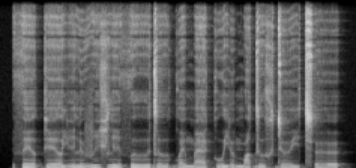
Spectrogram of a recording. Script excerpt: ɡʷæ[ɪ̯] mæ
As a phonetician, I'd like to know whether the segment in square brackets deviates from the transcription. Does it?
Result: no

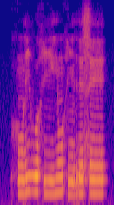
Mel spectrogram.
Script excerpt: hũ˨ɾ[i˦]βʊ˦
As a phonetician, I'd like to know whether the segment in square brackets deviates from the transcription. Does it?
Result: no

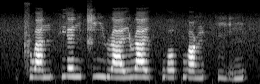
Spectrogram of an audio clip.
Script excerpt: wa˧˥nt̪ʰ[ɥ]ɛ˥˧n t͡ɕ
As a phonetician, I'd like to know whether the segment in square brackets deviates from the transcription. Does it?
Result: yes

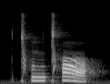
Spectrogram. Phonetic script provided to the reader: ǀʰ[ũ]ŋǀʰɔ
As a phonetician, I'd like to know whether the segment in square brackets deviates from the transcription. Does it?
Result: no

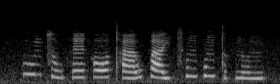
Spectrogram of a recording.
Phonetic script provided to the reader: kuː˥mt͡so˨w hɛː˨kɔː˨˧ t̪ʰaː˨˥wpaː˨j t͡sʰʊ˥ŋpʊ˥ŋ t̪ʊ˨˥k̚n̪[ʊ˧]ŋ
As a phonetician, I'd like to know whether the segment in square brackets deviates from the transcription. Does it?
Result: no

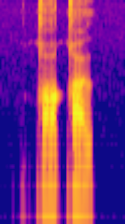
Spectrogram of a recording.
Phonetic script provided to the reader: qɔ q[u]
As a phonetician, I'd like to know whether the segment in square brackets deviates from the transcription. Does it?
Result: yes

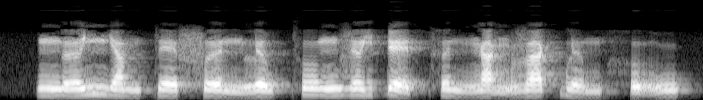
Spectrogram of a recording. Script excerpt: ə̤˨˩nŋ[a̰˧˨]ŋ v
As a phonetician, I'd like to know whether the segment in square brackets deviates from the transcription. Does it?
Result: no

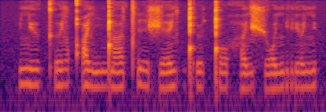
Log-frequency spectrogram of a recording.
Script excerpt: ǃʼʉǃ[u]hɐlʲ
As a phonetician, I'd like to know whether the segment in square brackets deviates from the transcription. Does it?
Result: yes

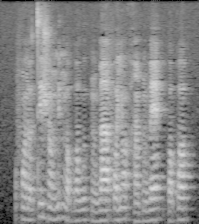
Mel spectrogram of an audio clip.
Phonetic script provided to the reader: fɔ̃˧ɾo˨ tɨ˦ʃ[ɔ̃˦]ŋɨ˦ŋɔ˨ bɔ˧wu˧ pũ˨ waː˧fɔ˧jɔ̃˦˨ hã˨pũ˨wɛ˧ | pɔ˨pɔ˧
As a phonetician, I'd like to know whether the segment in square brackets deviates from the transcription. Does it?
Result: yes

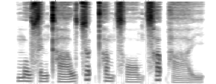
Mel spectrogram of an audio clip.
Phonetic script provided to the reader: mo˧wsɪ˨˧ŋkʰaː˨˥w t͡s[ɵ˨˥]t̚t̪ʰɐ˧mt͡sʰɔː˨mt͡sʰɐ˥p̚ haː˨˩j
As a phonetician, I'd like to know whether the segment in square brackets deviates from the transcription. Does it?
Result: yes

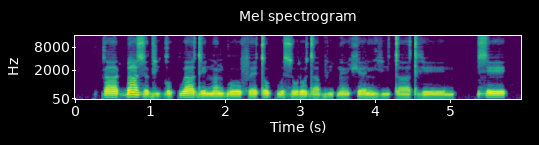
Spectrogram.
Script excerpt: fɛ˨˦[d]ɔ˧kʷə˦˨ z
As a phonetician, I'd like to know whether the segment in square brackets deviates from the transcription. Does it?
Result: yes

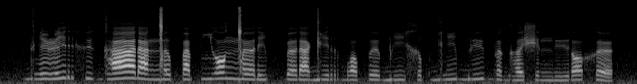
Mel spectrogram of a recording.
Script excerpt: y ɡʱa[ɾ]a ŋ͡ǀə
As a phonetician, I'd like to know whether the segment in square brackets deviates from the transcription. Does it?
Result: no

